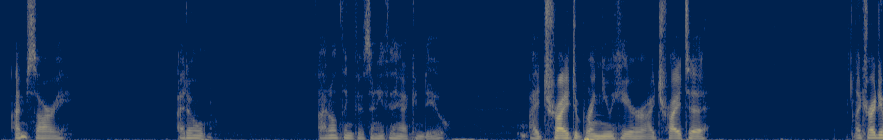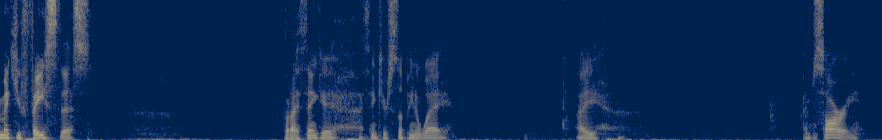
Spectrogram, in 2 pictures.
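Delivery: near tears. Voicing Raya apologizing to Darius, who is slipping away: tearful. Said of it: "a tear running down her face".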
